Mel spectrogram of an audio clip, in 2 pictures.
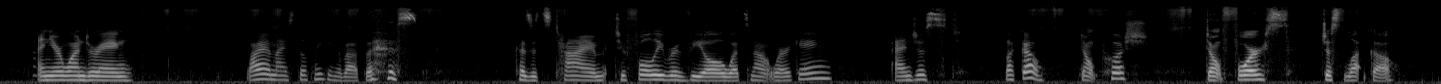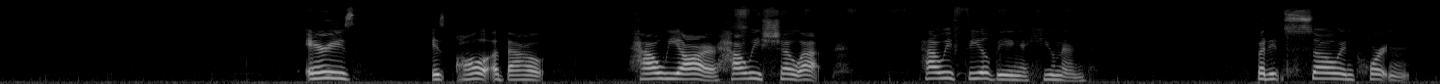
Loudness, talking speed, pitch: -31 LUFS, 105 wpm, 195 Hz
